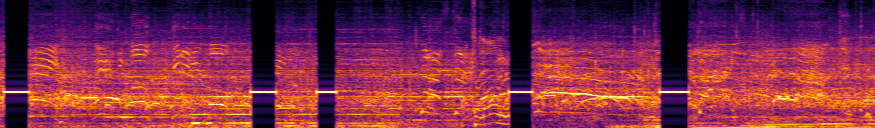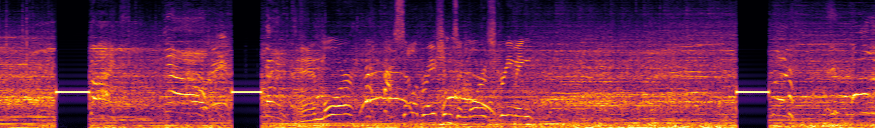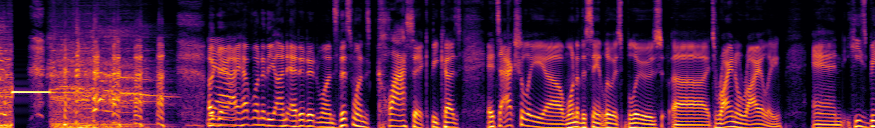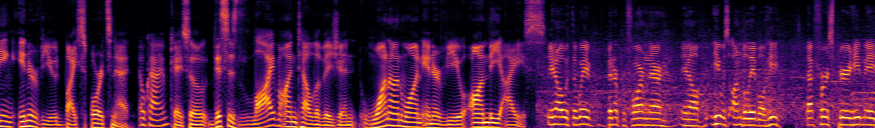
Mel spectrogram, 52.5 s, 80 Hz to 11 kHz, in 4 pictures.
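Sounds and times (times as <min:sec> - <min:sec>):
censor beeps of steady 1 kHz tones: 0:00.0 - 0:00.5, 0:07.6 - 0:08.0, 0:09.9 - 0:10.4, 0:14.0 - 0:14.5, 0:16.6 - 0:17.1, 0:24.2 - 0:24.7
celebrating hockey players shouting and cheering: 0:00.0 - 0:29.9
laughter: 0:12.1 - 0:13.9, 0:24.7 - 0:29.9, 0:47.5 - 0:52.5
speech: 0:30.1 - 0:52.5.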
